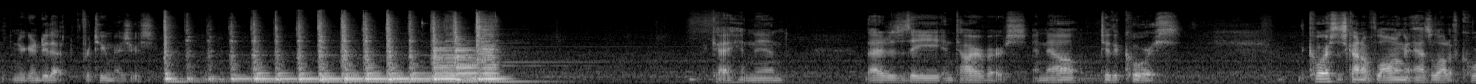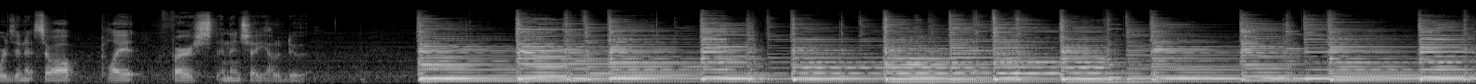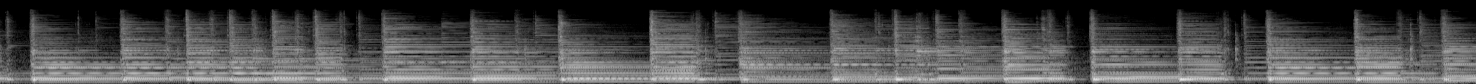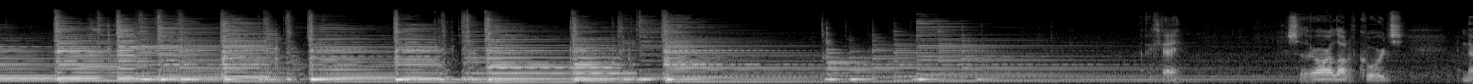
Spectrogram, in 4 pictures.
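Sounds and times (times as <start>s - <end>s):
acoustic guitar strumming: 1.6s - 6.2s, 18.9s - 57.8s.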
